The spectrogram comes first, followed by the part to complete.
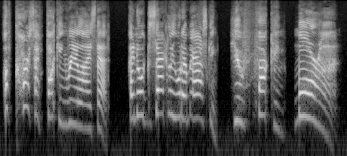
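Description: Actress playing an urgent, high-voiced woman scientist, bright and forceful. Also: animated, moderate pace, no echo, studio quality. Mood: furious. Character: Margaret, urgent desperate woman scientist facing an outbreak. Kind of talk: dramatised audiobook acting.

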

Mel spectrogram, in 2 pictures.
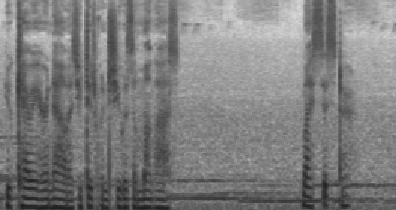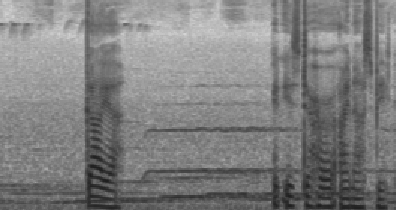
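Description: An actress playing a grieving, fierce but lonely young princess of a wolf tribe in a fantasy audio drama, speaking in a solemn, intimate, halting way. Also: female voice, very deep voice, little pitch movement, noisy background. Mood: solemn prayer. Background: music.

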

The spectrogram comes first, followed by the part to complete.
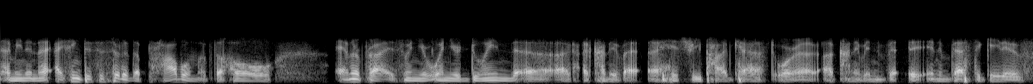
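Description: A man speaking as an interview guest in analytical conversation, halting and circling back over his phrases. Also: deep voice, gravelly, husky, no echo. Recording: narrow phone-like line.

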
